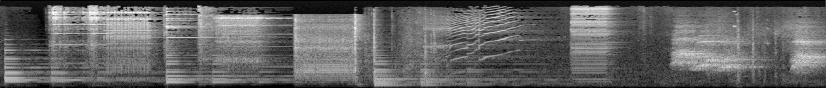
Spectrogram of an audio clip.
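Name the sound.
doorbell ringing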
